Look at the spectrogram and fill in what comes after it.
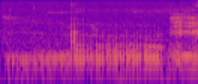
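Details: Wild koala, a male, in woodland; a continuous low, pulsing, snoring-like rumble with steady buzzy tone, briefly interrupted near the end, lasting the full two seconds.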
